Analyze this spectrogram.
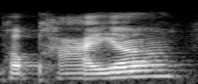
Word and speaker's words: Papaya: from a store called I think you pronounce it papaya um pa pa y a so basically this was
